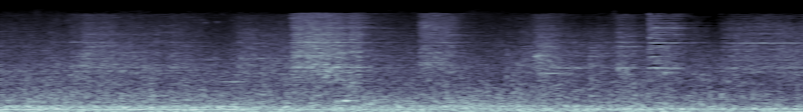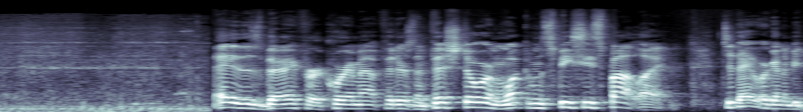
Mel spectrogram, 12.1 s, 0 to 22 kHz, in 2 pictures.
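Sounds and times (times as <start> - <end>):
train wheels rumbling on rails: 0.0 - 7.6
wheels screeching: 0.0 - 7.6.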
